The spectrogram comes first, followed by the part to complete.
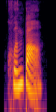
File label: "捆绑", Chinese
